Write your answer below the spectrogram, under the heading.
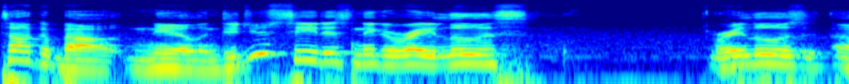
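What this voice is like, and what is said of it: Usual voice. Nothing is said of it.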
